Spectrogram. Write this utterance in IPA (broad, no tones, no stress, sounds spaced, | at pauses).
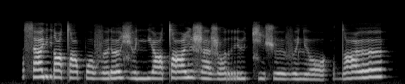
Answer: s a rʲ œ tˤ i p ɔ v œ ɾ œ ʑ ø nʲ øː tˤ iː ʐ a ʐ ɔ r y t͡ɕ i ʃ øː v ø lʲ ɔ | dˤ œː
